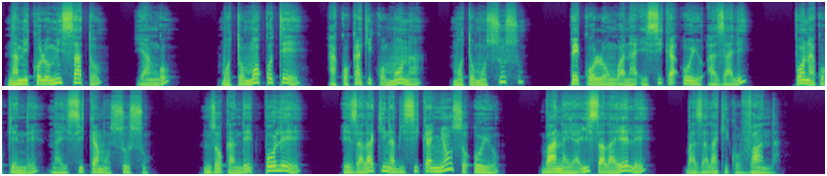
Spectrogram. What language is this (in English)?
Lingala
